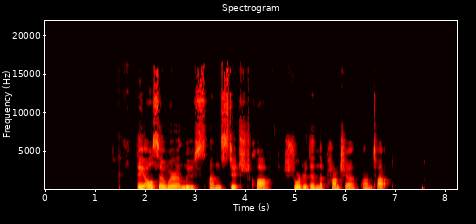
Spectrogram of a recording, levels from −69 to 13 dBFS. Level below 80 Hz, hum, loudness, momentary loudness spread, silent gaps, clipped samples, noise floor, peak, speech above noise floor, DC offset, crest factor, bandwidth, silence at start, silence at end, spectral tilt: -66 dBFS; none; -22 LUFS; 14 LU; none; under 0.1%; -82 dBFS; -6 dBFS; 61 dB; under 0.1%; 18 dB; 16.5 kHz; 1.85 s; 1.4 s; -3.5 dB/octave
